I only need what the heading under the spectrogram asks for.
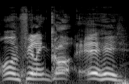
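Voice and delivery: put-on English accent, slow and overdone.

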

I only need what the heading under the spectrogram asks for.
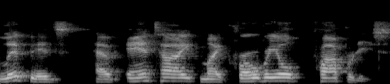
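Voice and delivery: slow, drawn-out, careful, deliberate delivery. Making a point to listeners after announcing it, spoken slowly. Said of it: "I'm going to say it slowly now".

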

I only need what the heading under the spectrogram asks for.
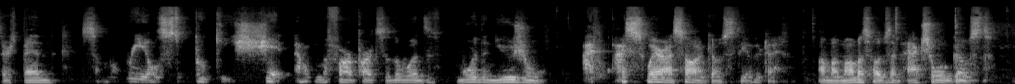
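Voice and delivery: secretive, conspiratorial, privately confiding tone. Voicing a character who lowers her head to share a rumor: conspiratorial tone. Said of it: "kinda conspiratorially".

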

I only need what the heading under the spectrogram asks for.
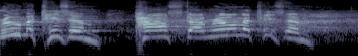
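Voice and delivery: put-on pained old lady voice, high, slow crying.

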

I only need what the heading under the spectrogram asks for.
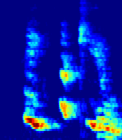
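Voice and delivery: very high, tiny little creature voice. Narrating a game scene, voicing a figure grumbling in the garden: little tiny voice. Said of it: "You hear a little tiny voice".

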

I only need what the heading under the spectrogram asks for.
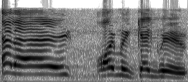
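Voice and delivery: put-on squeaky, very high Australian accent. Storyteller voices a kangaroo in the story, kangaroo with Australian accent. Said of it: "all kangaroos speak an Australian accent".

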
